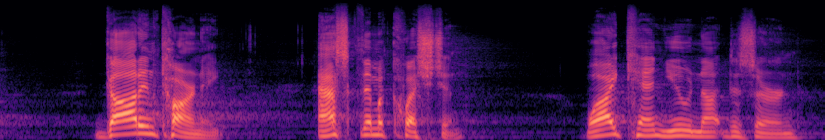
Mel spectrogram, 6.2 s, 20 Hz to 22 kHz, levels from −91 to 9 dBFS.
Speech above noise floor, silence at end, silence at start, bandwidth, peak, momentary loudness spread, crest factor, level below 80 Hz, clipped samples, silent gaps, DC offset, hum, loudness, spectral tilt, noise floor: 48 dB; 0.2 s; 0.75 s; 17 kHz; 0 dBFS; 13 LU; 20 dB; -60 dBFS; under 0.1%; none; under 0.1%; none; -18 LUFS; -4 dB/octave; -66 dBFS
